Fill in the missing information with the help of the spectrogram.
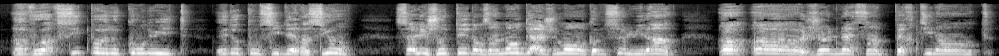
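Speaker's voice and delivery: put-on high, cracking old man's grumble. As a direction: mutter like an indignant old father. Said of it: "une voix un peu vieux".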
